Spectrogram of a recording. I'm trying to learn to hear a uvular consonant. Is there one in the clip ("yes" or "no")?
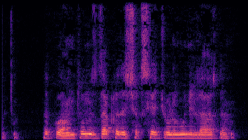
no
